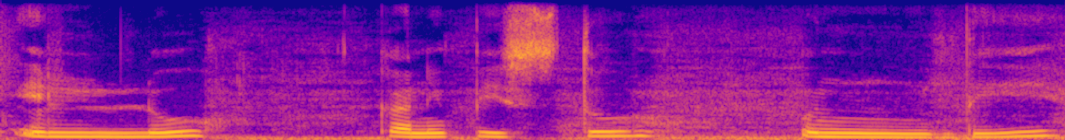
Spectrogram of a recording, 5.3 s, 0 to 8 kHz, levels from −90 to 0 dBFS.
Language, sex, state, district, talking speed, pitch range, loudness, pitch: Telugu, female, Andhra Pradesh, Sri Satya Sai, 35 wpm, 195-235 Hz, -15 LUFS, 215 Hz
